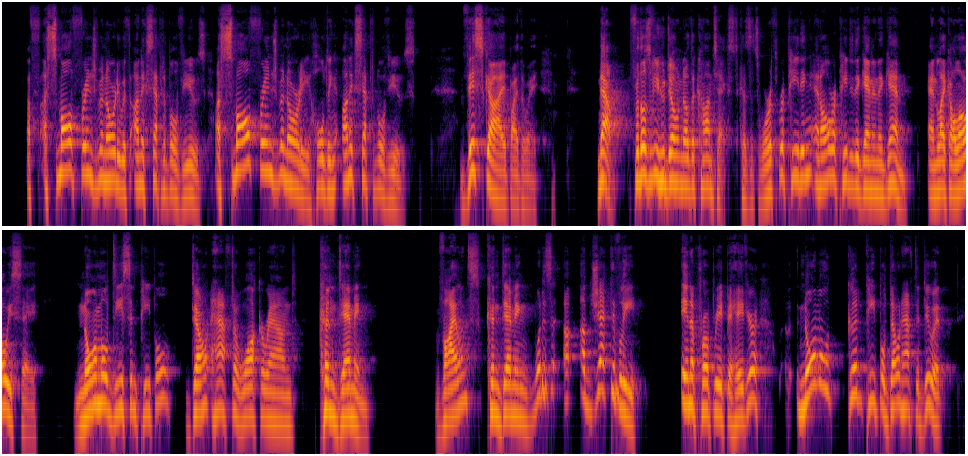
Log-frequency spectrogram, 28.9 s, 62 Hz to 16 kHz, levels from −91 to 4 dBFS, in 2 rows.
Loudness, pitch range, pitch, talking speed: -23 LUFS, 155-220 Hz, 180 Hz, 145 wpm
